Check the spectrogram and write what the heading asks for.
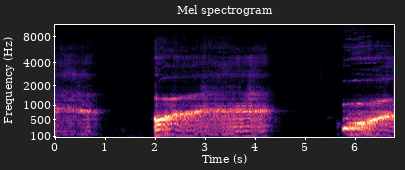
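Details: Deliberate burping in an apartment, recorded on a Samsung Galaxy S9 phone: three long, loud, rumbling belches separated by silence, the middle one lasting over two seconds.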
